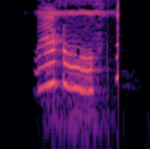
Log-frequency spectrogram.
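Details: Pet talking parrot saying "mitthu" indoors: two tonal, nasal voiced syllables, then a short sharp click.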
